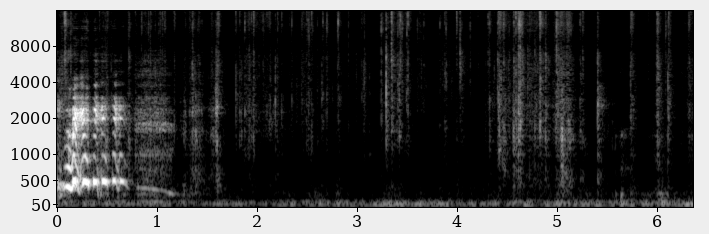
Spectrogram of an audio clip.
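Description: A short laugh, then faint, scattered rustling and crinkling of paper as hands press and shift sheets of paper on a cutting mat.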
